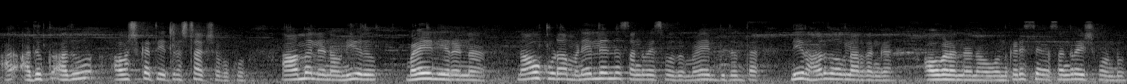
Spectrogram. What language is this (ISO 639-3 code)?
kan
